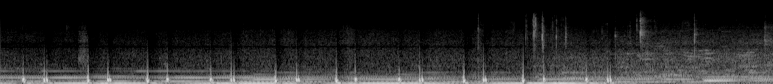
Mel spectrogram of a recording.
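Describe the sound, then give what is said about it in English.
A man's heartbeat amplified through a heart monitor held facing toward him, its quick, steady thumps repeating throughout over a constant low electronic hum, fairly loud. “They're holding the heart machine, and she has it faced toward him, so you'll hear his heartbeat and what happens next.”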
